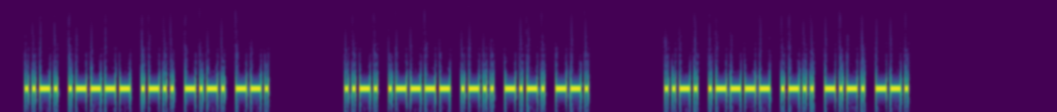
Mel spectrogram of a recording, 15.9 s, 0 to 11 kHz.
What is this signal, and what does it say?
Morse code, heard as a keyed tone, about 21 wpm, 700 Hz. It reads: F1LCG F1LCG F1LCG
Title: DXCC-100 Call Signs - 5 Characters - Repeated 3x - 22wpm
